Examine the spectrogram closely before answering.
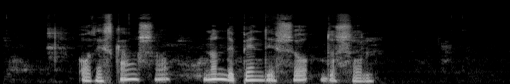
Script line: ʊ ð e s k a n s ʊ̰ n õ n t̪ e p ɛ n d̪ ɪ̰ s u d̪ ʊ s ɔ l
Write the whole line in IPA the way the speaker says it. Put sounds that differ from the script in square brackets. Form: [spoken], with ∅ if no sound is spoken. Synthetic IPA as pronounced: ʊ ð e s k a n s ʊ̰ n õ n [d̪] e p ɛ n d̪ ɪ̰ s [ɔ] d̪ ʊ s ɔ l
